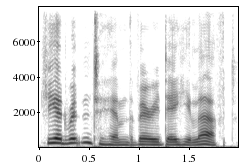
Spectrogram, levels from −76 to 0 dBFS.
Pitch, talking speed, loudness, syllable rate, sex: 175 Hz, 300 wpm, -20 LUFS, 6.4 syllables/s, female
